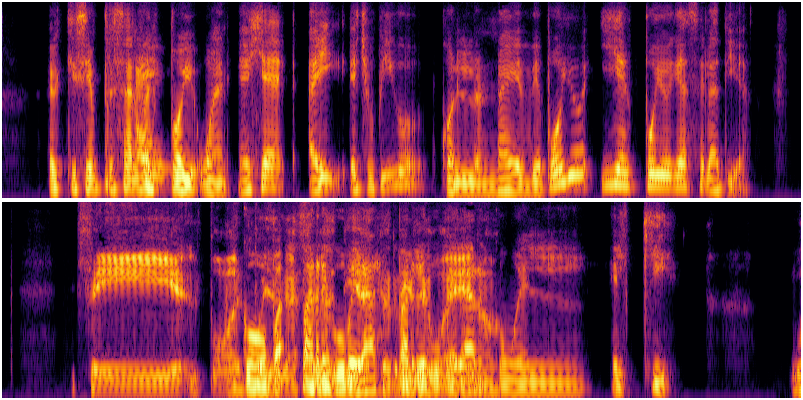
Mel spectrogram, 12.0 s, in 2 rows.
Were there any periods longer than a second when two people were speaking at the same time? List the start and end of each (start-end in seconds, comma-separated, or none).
7.8-9.8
